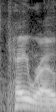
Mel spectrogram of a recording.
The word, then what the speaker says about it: Cairo: grew up it was it's Cairo but if anybody called it Cairo people would get mad but it spelled like Cairo Egypt even here in Middle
